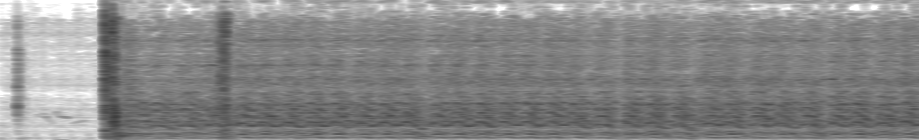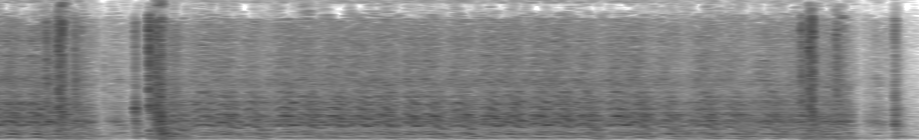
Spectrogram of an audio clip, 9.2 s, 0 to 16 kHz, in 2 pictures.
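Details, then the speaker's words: 1989 Ford F250 7.3 IDI diesel, hard cold start the next day in neutral, first tried without ether, after fitting used injectors from a '91 parts truck and new return lines: short crank, abrupt clattery catch and stumble before settling; still needed ether. "Well, that's weird. All right, well, she still needed a snort, but I probably have to leave them injectors again."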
